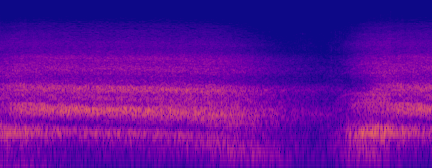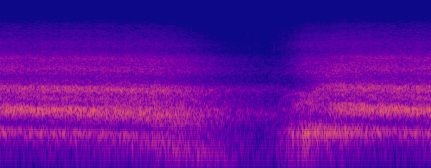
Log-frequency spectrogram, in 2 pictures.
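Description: Massed men's voices shouting a long, drawn-out cheer in unison, like a military hurrah. Each shout swells and fades over about three seconds: two full shouts, with a third starting near the end.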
